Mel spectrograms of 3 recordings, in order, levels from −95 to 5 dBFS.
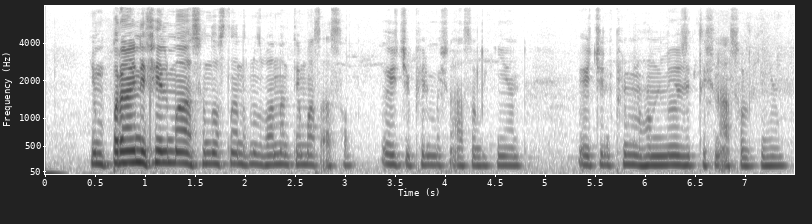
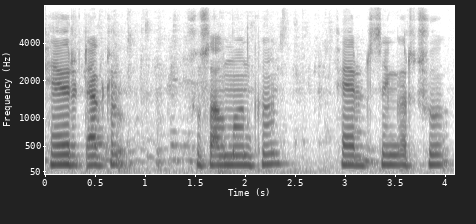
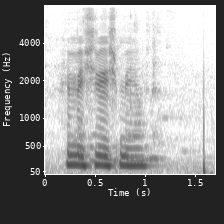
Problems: background sounds at intervals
